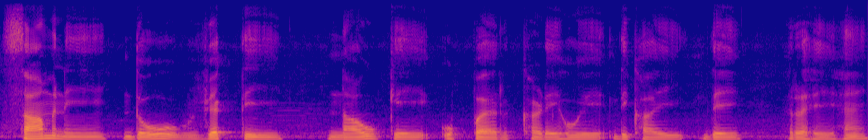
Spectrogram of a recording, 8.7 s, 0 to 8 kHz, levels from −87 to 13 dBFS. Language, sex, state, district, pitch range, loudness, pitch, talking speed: Hindi, male, Rajasthan, Jaipur, 100-115 Hz, -24 LUFS, 105 Hz, 85 wpm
